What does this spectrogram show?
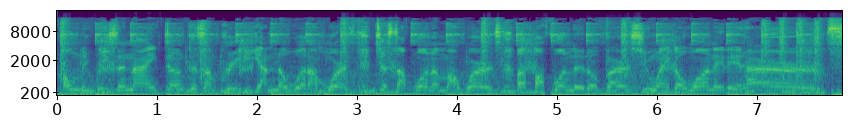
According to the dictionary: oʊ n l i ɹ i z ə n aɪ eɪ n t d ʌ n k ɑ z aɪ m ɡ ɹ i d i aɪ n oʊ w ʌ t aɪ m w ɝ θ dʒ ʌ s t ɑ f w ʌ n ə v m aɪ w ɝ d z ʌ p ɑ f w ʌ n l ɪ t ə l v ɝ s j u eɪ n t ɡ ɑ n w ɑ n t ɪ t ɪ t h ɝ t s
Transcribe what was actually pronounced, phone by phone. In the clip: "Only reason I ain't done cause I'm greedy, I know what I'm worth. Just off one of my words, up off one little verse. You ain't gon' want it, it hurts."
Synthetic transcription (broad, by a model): oʊ n l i ɹ i z ə n aɪ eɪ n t d ʌ n k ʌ z aɪ m ɡ ɹ i d i aɪ n oʊ w ʌ t aɪ m w ɝ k dʒ ʌ s t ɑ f w ʌ n ə v m aɪ w ɝ d z ʌ p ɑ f w ʌ n l ɪ t l b ɝ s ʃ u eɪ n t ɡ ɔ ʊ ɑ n ɪ t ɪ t h ɝ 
